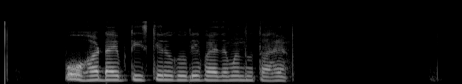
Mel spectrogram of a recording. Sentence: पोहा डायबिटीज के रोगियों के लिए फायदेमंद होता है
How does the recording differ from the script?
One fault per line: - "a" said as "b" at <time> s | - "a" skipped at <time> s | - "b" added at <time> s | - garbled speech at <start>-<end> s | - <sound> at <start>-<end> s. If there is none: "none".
- "के" skipped at 1.9 s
